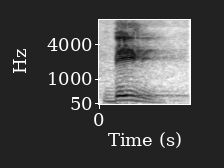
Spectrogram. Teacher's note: So my tongue, the tip of my tongue, it touches the alveoli of the palate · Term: alveolar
